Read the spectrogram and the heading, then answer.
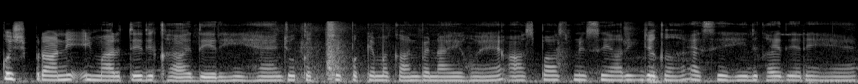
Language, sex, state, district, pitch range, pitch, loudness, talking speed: Hindi, female, Punjab, Kapurthala, 185-205 Hz, 195 Hz, -20 LUFS, 180 wpm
